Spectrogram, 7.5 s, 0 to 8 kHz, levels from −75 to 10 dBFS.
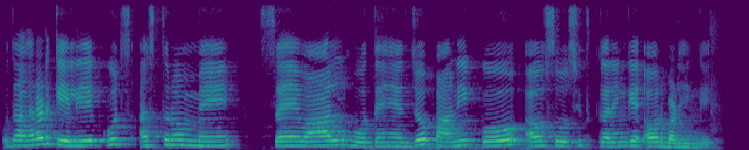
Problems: background sounds at intervals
